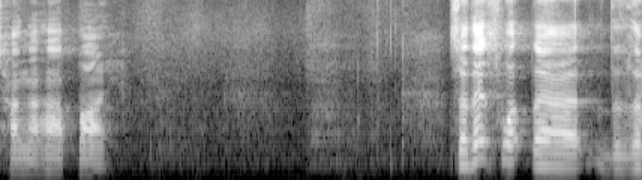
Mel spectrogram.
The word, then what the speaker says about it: Hunga Ha'apai: fact for the tongin the P is actually pronounced with a B say hung a half by so that's what the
